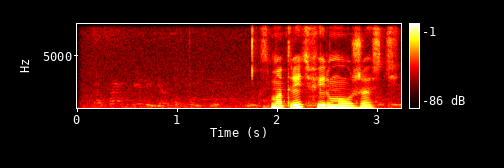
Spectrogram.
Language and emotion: Russian, neutral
